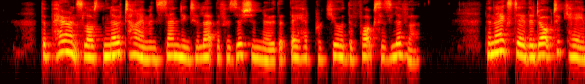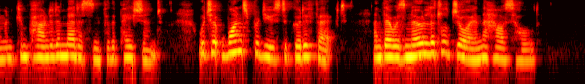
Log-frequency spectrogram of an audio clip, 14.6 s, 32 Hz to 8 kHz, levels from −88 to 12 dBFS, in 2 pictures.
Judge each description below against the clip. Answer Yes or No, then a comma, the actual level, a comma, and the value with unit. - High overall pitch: Yes, high, 200 Hz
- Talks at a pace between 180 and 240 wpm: Yes, average, 195 wpm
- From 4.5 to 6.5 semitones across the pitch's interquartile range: No, average, 3.5 semitones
